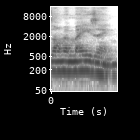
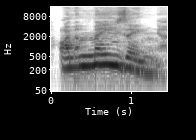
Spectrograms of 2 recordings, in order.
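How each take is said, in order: First: Said in the usual way. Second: Declared out loud, much louder; loud affirmation. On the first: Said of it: "Next one is". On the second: Shown as a demonstration. Coach showing the group the affirmation, loud and proud. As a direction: proclaim it with full belief. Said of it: "say either to yourself or out loud".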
